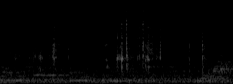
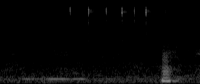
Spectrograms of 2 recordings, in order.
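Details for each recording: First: Unitex computer mouse after its noisy buttons were replaced with silent switches: only a few soft, muffled clicks in a quiet room, no sharp snap. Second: Stock Unitex mouse, opened up, giving six sharp, loud, crisp high clicks in about a second; its noisy switches are to be replaced with silent switches.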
